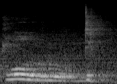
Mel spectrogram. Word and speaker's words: cleaned: So as you notice, there are 3 different sounds, even though the ending spelling is the same. Okay, they all end in ed, but the pronunciation is different.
